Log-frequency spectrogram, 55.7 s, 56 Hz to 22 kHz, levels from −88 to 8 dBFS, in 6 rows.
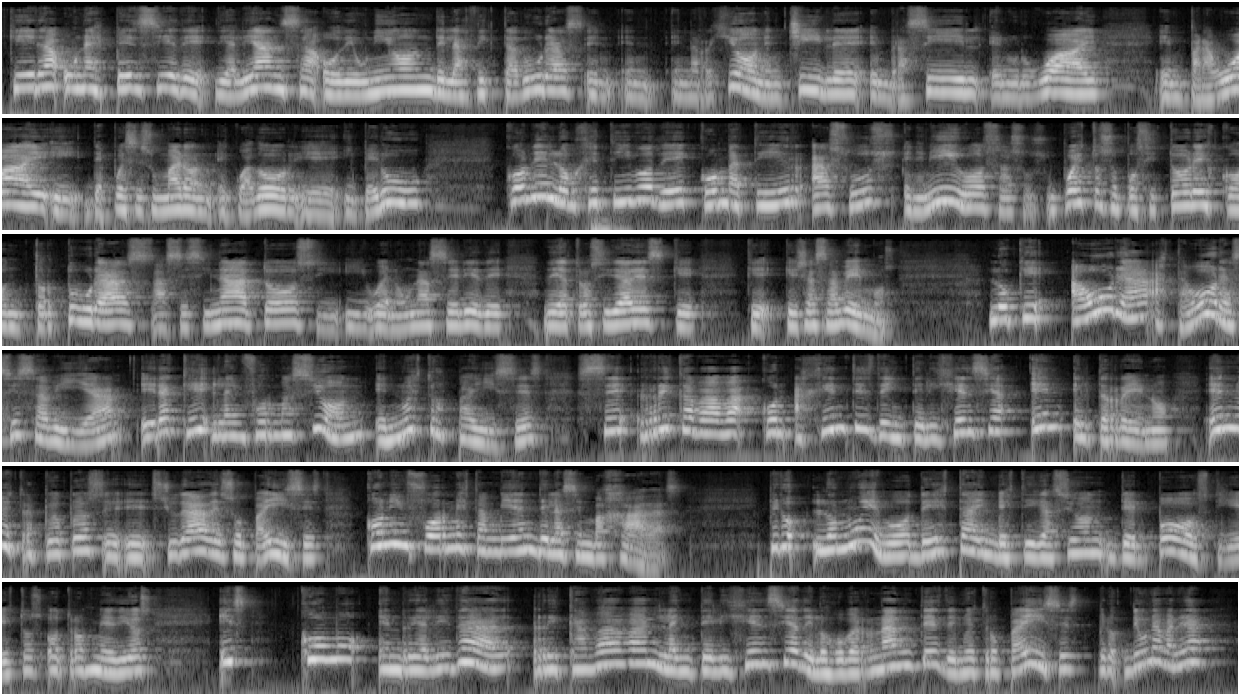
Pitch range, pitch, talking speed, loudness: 170-245 Hz, 200 Hz, 135 wpm, -20 LUFS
